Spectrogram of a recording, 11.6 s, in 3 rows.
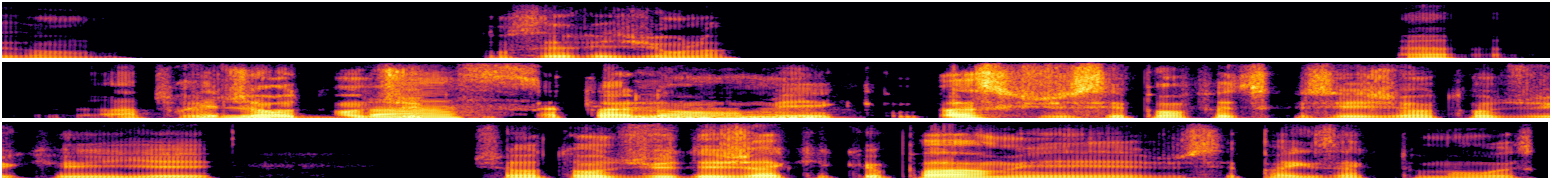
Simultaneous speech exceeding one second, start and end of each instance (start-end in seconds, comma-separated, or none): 4.2-5.9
